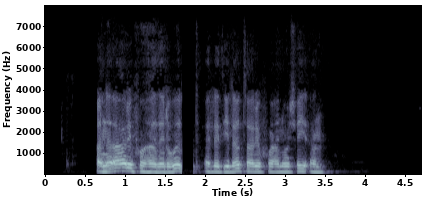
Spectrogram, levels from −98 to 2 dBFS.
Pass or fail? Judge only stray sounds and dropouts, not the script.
fail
